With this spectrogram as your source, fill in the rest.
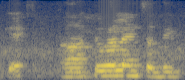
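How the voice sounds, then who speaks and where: A panel host of unclear sex speaking informally and a little haltingly while moderating questions. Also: medium pitch, flat delivery. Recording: echoey, dull online call with faint noise.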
